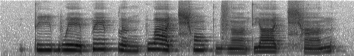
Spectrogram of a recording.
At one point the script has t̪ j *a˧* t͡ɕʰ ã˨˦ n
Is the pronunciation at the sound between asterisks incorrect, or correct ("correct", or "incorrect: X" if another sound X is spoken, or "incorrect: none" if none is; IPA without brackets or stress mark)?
correct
